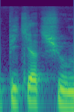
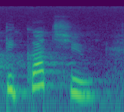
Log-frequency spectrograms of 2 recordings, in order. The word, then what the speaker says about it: Pikachu: Ja, dat is als we iets zeggen over Pokémon, het Pikachu. – Een Pikachu. – Ja, ook zo nog met de verkeerde klemtoon. Okay. Maar altijd, als het over Pokémon ging, dan was het, Pikachu.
